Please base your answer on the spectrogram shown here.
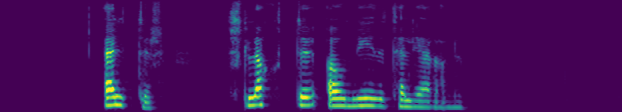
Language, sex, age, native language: Icelandic, female, 40-49, Icelandic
